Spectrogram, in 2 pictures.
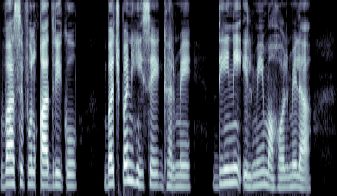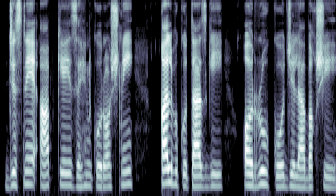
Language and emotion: Urdu, neutral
